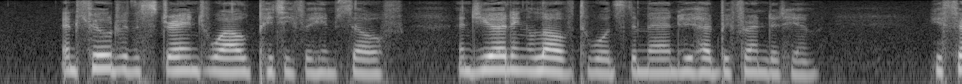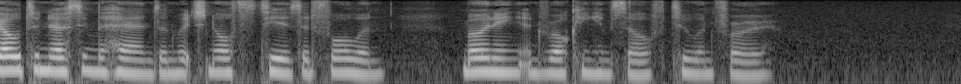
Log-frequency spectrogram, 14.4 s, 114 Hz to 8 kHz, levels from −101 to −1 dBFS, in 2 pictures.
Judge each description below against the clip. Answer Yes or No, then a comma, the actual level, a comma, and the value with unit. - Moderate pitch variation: No, narrow, 1.9 semitones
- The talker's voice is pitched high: Yes, high, 205 Hz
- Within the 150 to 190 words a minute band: Yes, average, 155 wpm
